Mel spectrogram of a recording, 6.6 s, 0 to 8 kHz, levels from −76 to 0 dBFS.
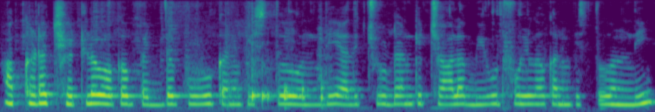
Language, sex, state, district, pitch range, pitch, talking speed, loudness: Telugu, female, Andhra Pradesh, Annamaya, 215-230 Hz, 220 Hz, 130 wpm, -17 LUFS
